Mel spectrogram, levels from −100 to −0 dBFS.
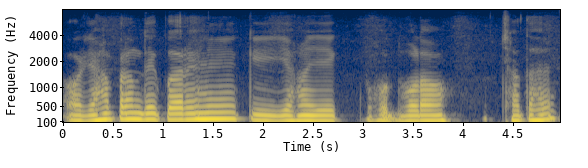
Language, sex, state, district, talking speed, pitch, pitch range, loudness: Hindi, male, Delhi, New Delhi, 180 wpm, 135 Hz, 130-160 Hz, -13 LUFS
